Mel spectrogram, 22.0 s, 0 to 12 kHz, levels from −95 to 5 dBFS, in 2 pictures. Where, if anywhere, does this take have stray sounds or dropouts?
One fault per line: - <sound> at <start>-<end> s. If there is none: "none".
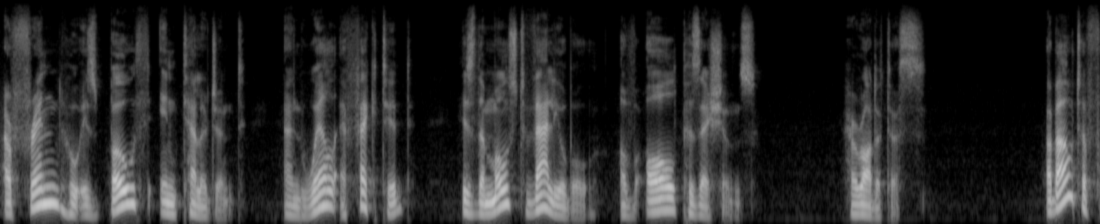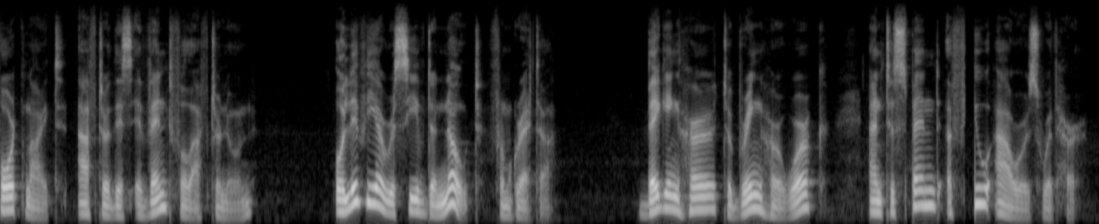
- dropout at 20.6-20.7 s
